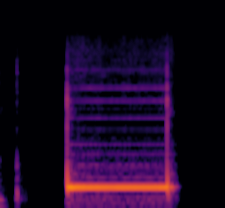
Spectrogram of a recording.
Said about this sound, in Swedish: Jag ringer upp henne här nu då.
